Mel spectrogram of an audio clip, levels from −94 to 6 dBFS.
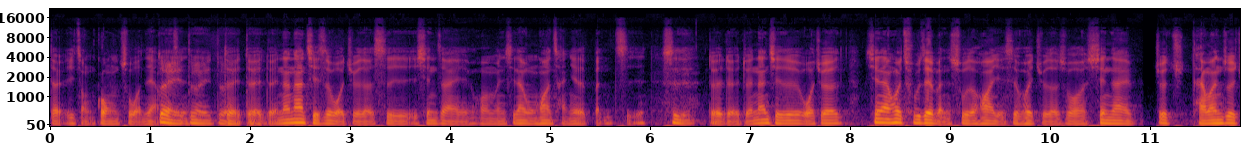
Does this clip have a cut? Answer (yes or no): yes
